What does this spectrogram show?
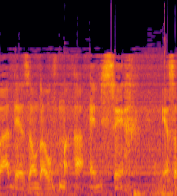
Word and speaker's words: EBSERH: Justiça suspende convênio entre UFMA e Ebser. Isso. E professora, eh, diz assim a notícia, uma limina pedida pelo juiz federal José Carlos do Vale Madeira suspendeu a adesão da UFMA a EBSER. Essa pronúncia EBSER, isso.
